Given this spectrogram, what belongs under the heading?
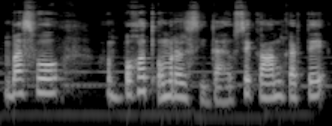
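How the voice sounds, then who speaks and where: A woman's voice: medium pitch, moderate pace, vocal fry, natural voice. A woman reading the lines of an uneasy, evasive younger sister in a storybook reading. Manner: evasive, insistent.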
